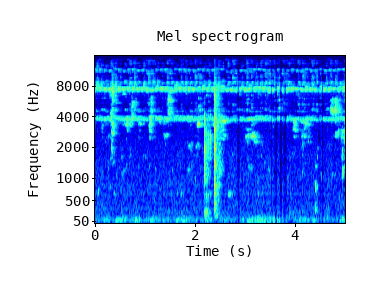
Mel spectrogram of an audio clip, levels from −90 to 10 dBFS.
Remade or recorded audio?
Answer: recorded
